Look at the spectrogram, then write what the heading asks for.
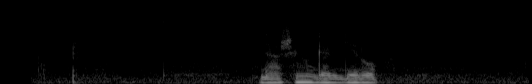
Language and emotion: Russian, neutral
